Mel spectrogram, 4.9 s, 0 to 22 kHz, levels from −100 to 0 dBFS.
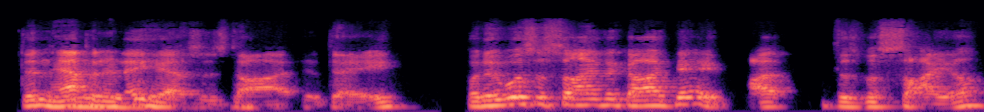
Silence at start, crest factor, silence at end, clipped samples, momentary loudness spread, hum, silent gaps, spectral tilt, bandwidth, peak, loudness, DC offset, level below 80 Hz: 0.1 s; 18 dB; 0 s; under 0.1%; 11 LU; none; 2.20-2.32 s; -6 dB/octave; 11.5 kHz; -6 dBFS; -26 LUFS; under 0.1%; -66 dBFS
